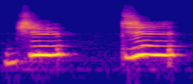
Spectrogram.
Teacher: on va faire un DJ, comme en français DJ, avec un I qui est à la limite du E du fond de la gorge. Pour faire ça bien, on va mettre la langue en arrière.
